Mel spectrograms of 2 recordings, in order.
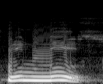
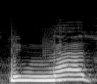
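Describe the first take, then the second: First: The long vowel leans toward an e sound. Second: The long vowel is an open a sound. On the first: "بالإمالة للنيس" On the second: "والباقون بالفتح"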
